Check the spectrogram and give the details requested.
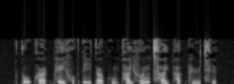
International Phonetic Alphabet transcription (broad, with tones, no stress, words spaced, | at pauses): t̪o˨˧wkʰœː˨˥t̚pʰe˧j fʊ˥k̚t̪iː˧ t̪œː˨kʷʰɐ˨˩mt̪ʰɐ˨˧j fɵ˨˥n t͡sʰɐ˨jpʰɐ˨k̚hyː˨t͡sʰɪ˨k̚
